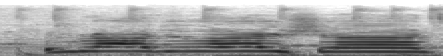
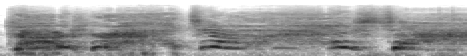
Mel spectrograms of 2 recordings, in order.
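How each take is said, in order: First: It sounds warm and nice. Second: It sounds less nice and more awkward.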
